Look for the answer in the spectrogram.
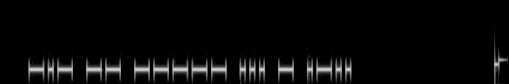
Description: Morse code, heard as a keyed tone, about 25 wpm, 700 Hz. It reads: KM0STL
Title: USA Call Signs - 6 Characters - 4x Character Spacing - 25wpm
